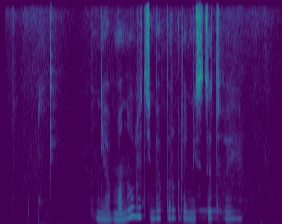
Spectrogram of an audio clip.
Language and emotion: Russian, neutral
